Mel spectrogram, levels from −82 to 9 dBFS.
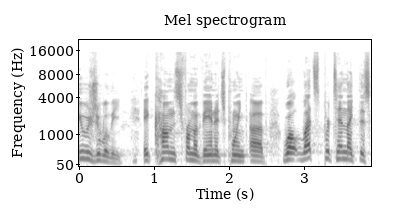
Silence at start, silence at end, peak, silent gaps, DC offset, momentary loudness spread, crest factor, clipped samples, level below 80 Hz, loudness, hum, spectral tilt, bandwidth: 0 s; 0 s; -12 dBFS; none; under 0.1%; 9 LU; 20 dB; under 0.1%; -84 dBFS; -32 LUFS; none; -3 dB/octave; 16 kHz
